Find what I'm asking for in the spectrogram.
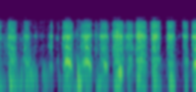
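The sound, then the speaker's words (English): A frightened person breathes heavily and shakily while trying to take deep breaths. Many quick, loud gasping breaths come in a steady rhythm with a faint whimpering tone, and no talk. “Just gotta take some deep breaths.”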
